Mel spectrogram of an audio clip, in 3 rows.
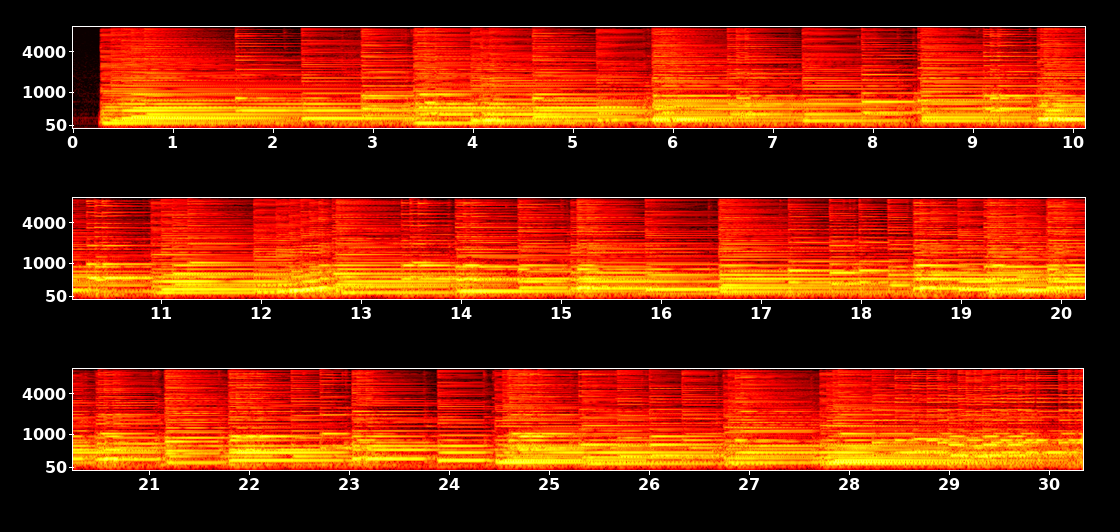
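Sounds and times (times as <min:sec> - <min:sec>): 
harpsichord praeludium: 0:00.3 - 0:30.3.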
